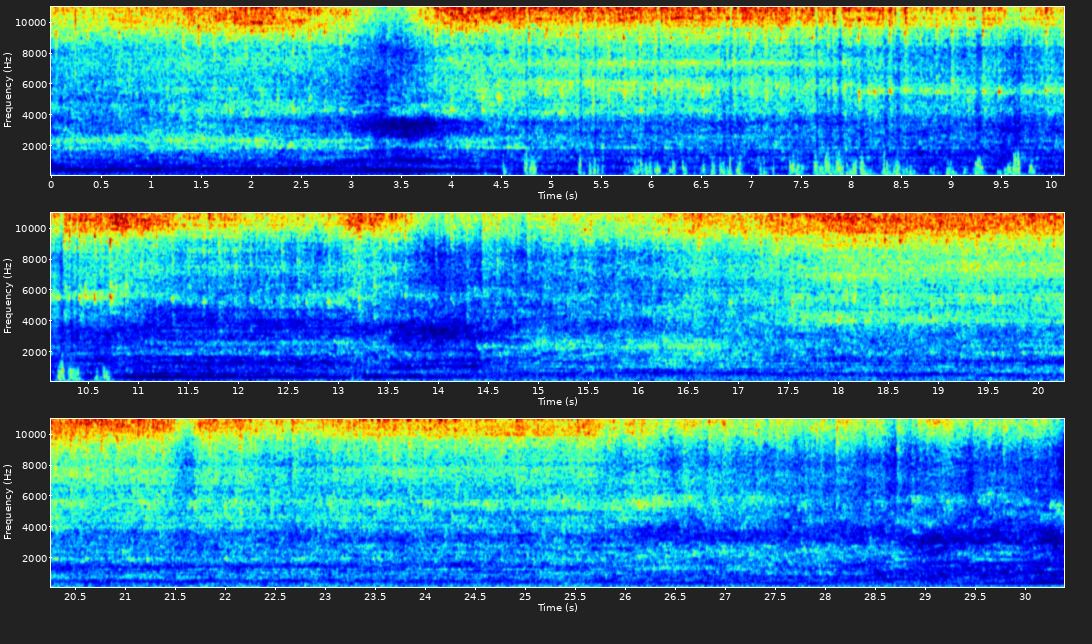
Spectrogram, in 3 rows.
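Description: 1983 Dodge D150's 318 V8 idling steadily, heard from the open engine bay shortly after a cold start, its exhaust running through dual Flowmaster mufflers. From about five seconds in, a few seconds of irregular rattling and knocking sit over the idle.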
